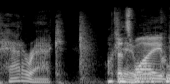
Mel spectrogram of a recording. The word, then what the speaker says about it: Haderach: I don't think in the movie it's pronounced Haderach.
